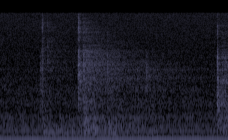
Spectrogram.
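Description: Faint clicks from the tabernacle being handled: a light click, then half a second later a louder metallic click with a short ring.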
